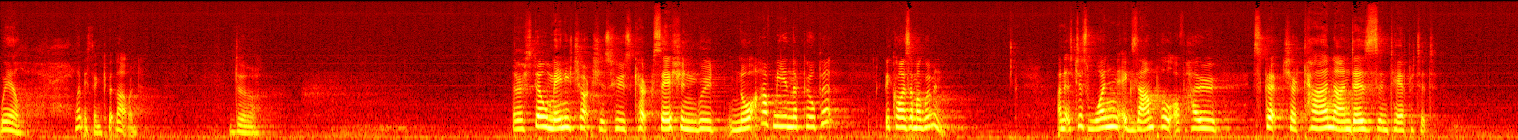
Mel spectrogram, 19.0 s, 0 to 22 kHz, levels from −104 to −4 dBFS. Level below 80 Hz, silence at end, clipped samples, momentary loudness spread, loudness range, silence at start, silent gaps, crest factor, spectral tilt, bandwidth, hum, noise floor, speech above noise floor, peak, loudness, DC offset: -52 dBFS; 1.15 s; under 0.1%; 16 LU; 17 LU; 0 s; none; 20 dB; -5.5 dB/octave; over 20 kHz; none; -54 dBFS; 34 dB; -4 dBFS; -21 LUFS; under 0.1%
